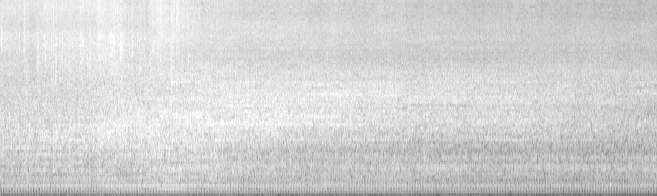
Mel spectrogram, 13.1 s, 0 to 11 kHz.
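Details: 1969 Gravely C8 walk-behind tractor after repair of no-high-range fault (drove only in low range, stop-and-go in high); morning start-up, single-cylinder runs steady and even at about 220 beats a minute, no knocks or misses; running normally.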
